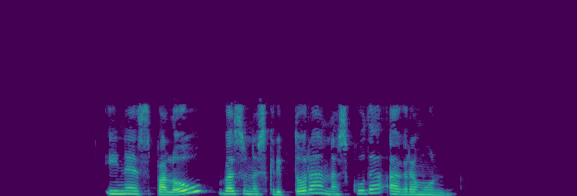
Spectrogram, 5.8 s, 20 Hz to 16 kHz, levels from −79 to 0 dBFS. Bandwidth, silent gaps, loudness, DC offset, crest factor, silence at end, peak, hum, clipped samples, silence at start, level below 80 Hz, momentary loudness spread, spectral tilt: 7.8 kHz; none; -24 LUFS; under 0.1%; 20 dB; 1.25 s; -6 dBFS; none; under 0.1%; 1.05 s; -70 dBFS; 10 LU; -4.5 dB/octave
